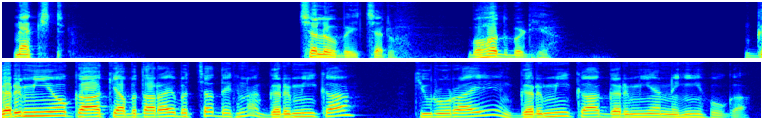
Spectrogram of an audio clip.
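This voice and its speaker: A man's voice: mid-range voice, darkish tone, clean tone, no echo, clean studio sound. A man teaching grammar in a live exam-prep class, repeating questions and prodding students to answer.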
